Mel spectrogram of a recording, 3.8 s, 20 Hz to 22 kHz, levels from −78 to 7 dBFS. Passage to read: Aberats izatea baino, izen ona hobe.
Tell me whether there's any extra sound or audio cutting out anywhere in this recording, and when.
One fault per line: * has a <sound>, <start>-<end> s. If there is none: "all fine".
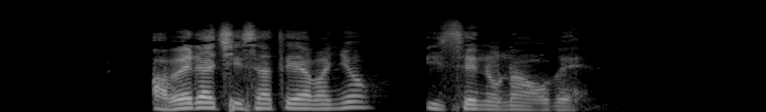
all fine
